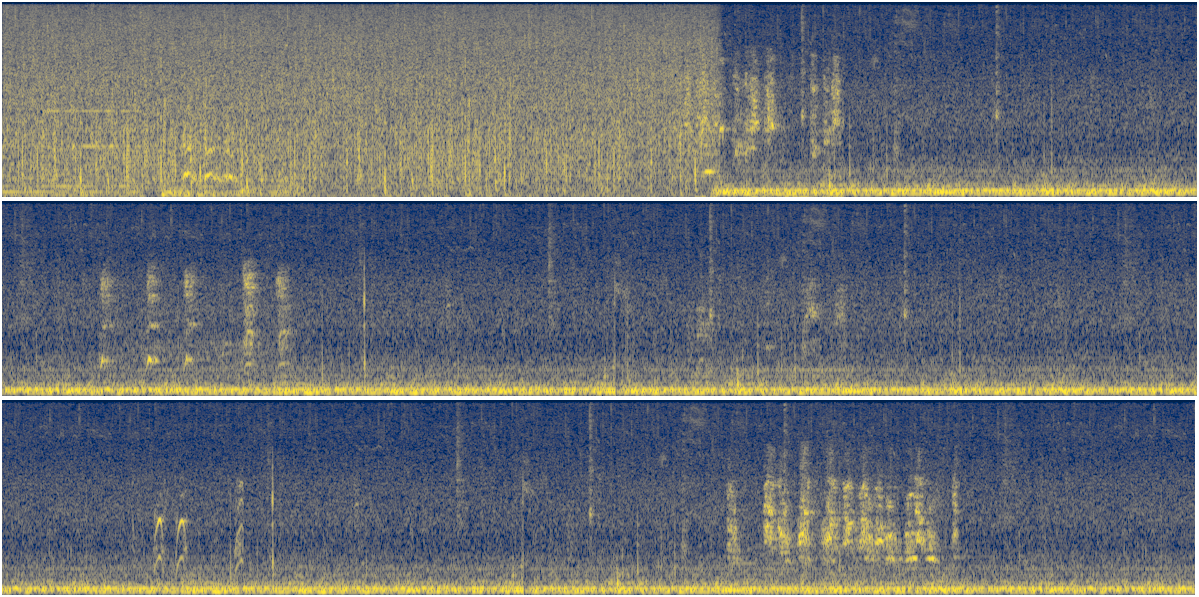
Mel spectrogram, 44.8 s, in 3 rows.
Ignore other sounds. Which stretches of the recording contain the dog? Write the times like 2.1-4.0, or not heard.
2.0-3.8, 8.6-10.6, 16.1-18.6, 23.6-25.6, 31.6-32.9, 38.9-41.9.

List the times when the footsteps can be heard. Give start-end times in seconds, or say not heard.
not heard.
